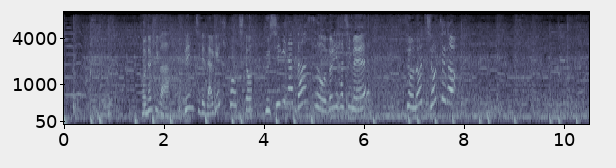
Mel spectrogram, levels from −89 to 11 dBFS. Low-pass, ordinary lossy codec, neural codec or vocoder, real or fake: 7.2 kHz; AAC, 48 kbps; none; real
